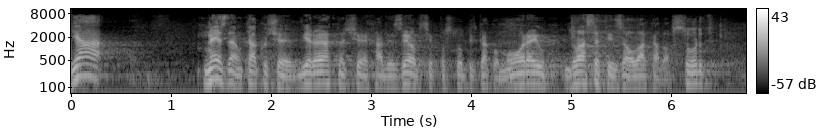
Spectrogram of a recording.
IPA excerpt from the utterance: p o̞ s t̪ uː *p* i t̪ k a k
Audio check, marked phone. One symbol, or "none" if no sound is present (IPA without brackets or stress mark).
p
